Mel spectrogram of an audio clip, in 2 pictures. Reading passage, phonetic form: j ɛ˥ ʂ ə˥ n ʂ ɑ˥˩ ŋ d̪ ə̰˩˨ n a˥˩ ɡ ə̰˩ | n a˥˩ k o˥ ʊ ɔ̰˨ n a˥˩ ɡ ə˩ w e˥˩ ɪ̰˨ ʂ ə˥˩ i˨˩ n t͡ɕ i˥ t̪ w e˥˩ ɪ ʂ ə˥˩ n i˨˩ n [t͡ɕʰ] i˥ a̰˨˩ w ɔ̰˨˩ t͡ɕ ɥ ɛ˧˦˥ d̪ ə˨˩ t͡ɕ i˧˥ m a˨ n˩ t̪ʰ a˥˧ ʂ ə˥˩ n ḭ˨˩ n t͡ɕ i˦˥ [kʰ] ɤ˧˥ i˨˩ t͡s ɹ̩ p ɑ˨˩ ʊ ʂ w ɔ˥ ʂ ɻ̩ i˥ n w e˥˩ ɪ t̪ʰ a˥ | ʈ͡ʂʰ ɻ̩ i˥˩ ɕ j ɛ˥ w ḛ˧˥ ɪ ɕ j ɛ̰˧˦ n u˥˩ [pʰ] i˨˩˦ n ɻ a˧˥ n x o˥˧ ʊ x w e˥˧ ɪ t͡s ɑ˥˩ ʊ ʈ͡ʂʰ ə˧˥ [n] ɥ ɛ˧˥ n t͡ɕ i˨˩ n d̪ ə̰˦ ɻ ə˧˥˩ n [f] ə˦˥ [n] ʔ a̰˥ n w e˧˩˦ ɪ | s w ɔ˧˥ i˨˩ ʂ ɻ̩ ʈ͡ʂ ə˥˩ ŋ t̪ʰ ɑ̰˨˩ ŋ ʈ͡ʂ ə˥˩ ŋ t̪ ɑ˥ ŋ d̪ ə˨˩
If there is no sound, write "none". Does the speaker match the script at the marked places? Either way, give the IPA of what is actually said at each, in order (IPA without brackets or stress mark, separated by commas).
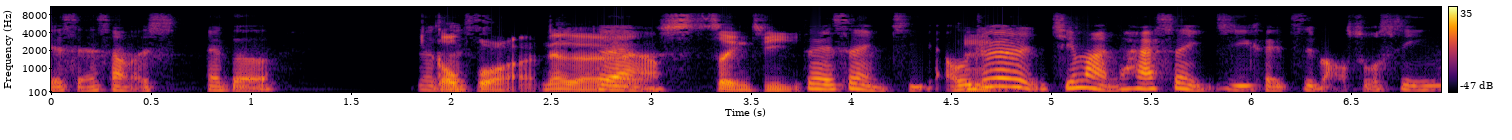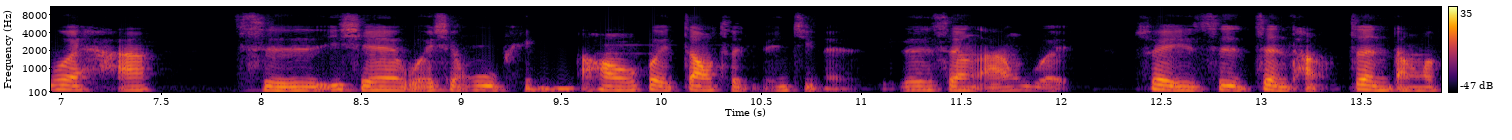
t͡ɕ, kʰ, pʰ, ŋ, ʂ, ŋ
